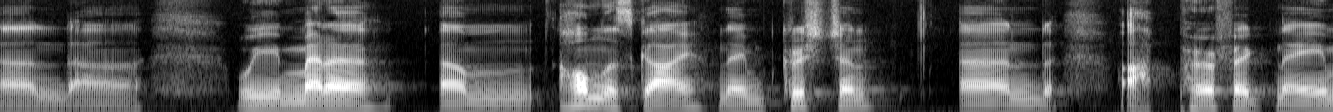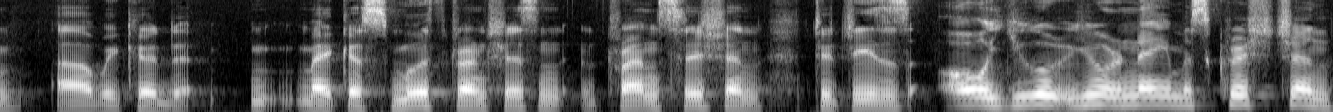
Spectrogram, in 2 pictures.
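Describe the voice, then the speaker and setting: With a German accent, a man speaks at a very slow pace, his medium-pitched voice dark and mellow, with lively intonation over a quiet background. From Germany. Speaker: mission student. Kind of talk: testimony. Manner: halting.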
